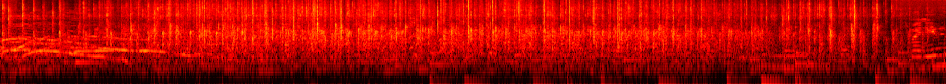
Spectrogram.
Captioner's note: applause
